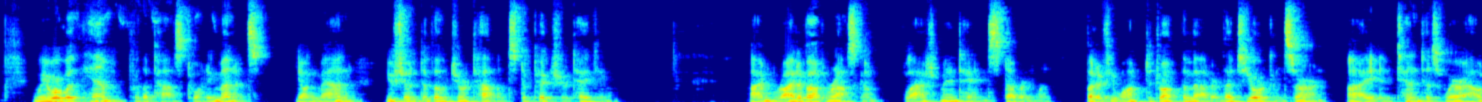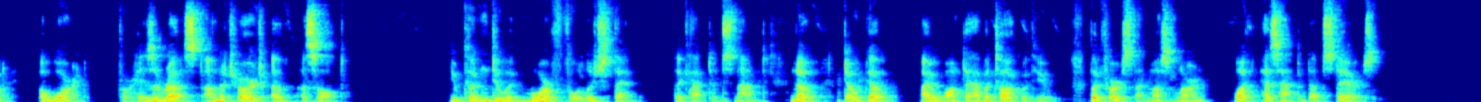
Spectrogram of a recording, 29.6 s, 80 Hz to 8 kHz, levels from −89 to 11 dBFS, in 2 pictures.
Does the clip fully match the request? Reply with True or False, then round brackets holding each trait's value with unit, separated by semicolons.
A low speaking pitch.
True (120 Hz)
